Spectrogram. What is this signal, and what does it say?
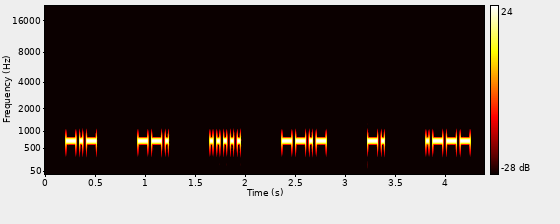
Morse code, heard as a keyed tone, about 36 wpm, spaced as for 16 wpm, 700 Hz. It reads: KG5QNJ
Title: USA Call Signs - 4x Character Spacing - 35wpm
